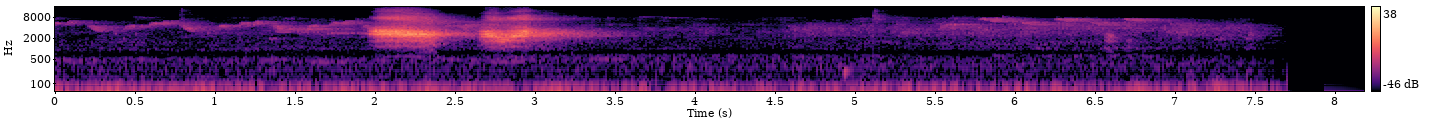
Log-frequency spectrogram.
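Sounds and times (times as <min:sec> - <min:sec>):
Victoria's riflebird Ptiloris victoriae giving harsh rasping calls: 0:02.0 - 0:03.3.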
